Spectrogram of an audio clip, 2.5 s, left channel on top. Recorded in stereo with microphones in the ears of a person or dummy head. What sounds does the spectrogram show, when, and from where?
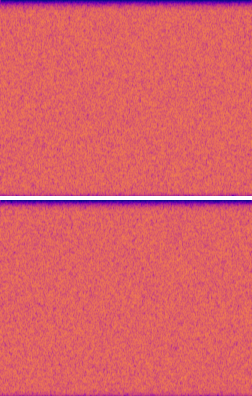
Only background noise.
